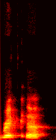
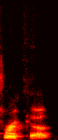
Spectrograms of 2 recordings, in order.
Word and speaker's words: Rikke: Ricka. No, she said it rhymes with pricker or something. Yeah. And I was like, I think it's Ricka.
